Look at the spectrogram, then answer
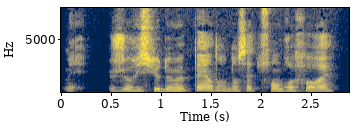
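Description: A man's voice: a little high, fairly even intonation, a little slow, pitched above the performer's own voice. A man voicing a clever, brave little girl in a children's story read aloud. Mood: worried.

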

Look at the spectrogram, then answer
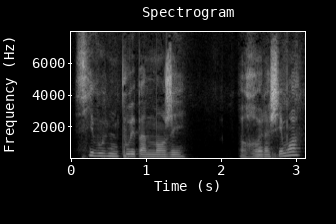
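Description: A man's voice: mid-range voice, lively intonation, moderate pace, a little mellow, voice pushed up, natural voice. A man voicing a clever, brave little girl in a children's story read aloud. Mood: eager.

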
